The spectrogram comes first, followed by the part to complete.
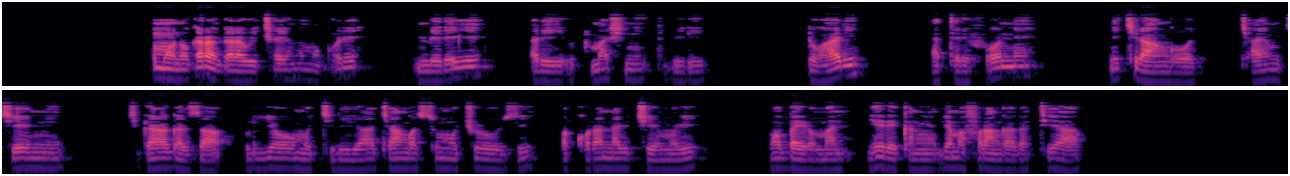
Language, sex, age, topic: Kinyarwanda, male, 36-49, finance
